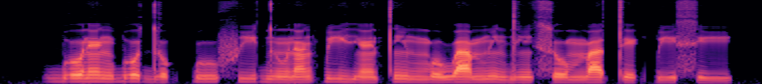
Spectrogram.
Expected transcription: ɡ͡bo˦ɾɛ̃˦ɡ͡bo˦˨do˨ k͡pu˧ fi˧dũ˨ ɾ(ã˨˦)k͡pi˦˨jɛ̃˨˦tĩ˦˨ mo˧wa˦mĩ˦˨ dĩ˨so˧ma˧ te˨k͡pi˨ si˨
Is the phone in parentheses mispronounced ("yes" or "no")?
no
